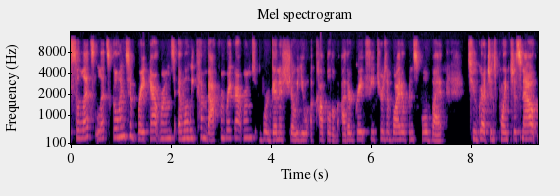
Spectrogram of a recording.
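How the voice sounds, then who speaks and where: A woman facilitating a teacher workshop over a video call, upbeat and organizing the group. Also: fairly high pitch. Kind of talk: casual video-call discussion.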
